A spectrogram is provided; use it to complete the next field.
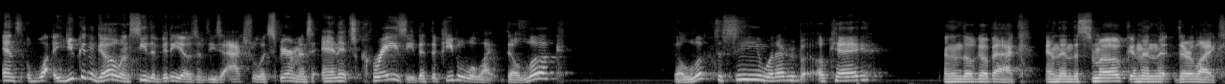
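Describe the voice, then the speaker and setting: Using very wide pitch swings, a man with a Californian accent speaks at a moderate pace. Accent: Californian American. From Southern California. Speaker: software developer and reality TV personality. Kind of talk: casual interview conversation.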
